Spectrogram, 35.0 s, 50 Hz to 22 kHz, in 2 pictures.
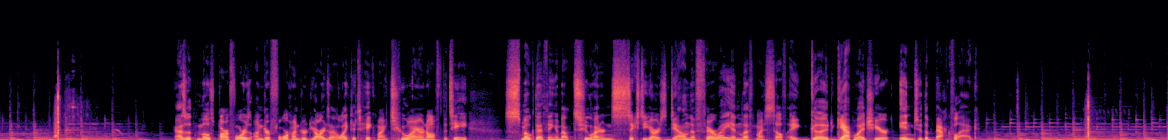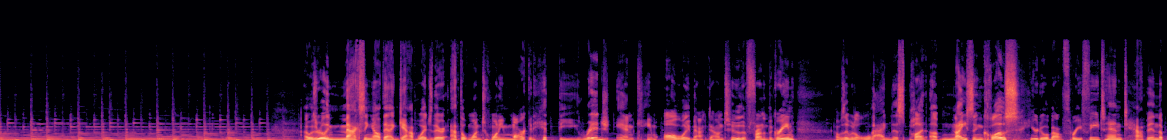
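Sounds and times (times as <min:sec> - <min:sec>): background music with sliding bass: 0:00.0 - 0:02.8, 0:12.8 - 0:23.2
golf club striking ball: 0:00.8 - 0:01.4, 0:16.2 - 0:16.6.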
